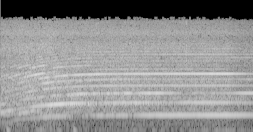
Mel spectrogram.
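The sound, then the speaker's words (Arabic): Air raid warning sirens wail steadily in Stepanakert, capital of Nagorno-Karabakh, warning of shells falling on the city during the conflict between Azerbaijan and Armenia; a loud sustained tone that rises at the start and then holds, with no voices present. “هذه أصوات صفارات الإنذار التي تعلو مجددا هنا في ستيبانكاك، صفارات تنبئ بسقوط قذائف على عاصمة ناغورني كاراباخ.”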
